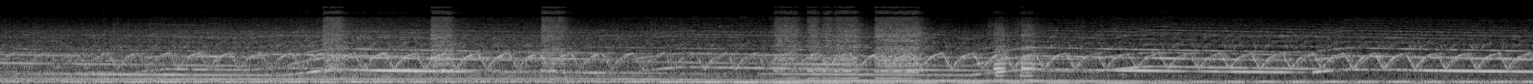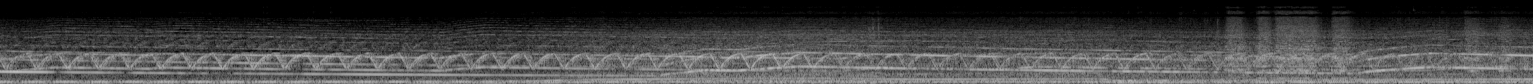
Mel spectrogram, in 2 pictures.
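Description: Fire engine's mechanical Q siren being wound up again and again, its pitch rising quickly and then falling slowly each time, every few seconds. A faster-wavering electronic siren sounds over it in stretches, with the truck's engine running underneath.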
